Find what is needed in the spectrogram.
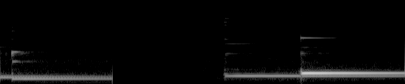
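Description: Kalimba tines plucked by the thumbs, each note ringing and slowly fading, playing a simple melody. The sound cuts off abruptly about a second in, and after a second of silence the notes start again, with a loud pluck about three seconds in.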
